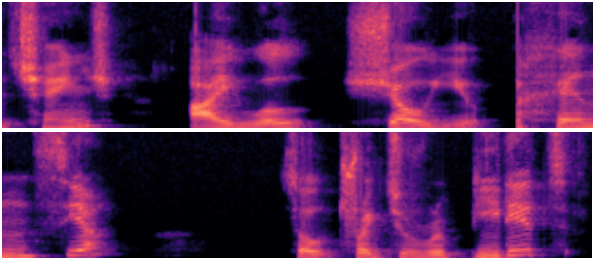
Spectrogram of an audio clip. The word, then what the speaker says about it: agencia: Agencia, so try to repeat it. Agencia, agencia. It's like an H and an E, agencia. The pronunciation here, it's like if you were saying G, like this.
